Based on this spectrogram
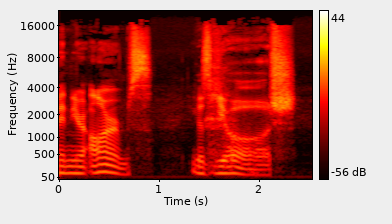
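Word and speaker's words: yosh (よし): The word yoshi is like a word that it shows affirmation. Like, let's do this. I've got this. And it's pronounced yosh.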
